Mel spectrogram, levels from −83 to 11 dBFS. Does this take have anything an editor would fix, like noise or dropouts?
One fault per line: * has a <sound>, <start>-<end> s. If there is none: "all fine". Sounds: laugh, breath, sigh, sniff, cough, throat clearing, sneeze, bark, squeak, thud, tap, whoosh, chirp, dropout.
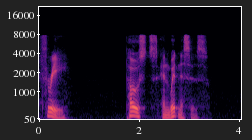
all fine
